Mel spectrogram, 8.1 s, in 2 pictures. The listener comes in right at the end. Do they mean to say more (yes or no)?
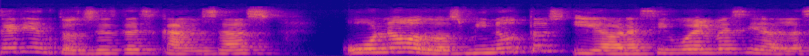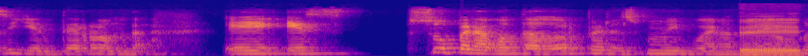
yes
